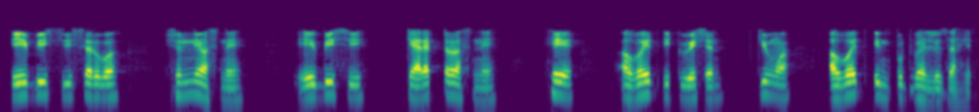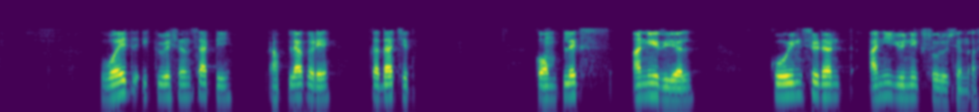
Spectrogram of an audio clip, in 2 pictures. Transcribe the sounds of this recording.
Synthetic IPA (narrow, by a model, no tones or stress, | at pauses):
ebisisəɾʋə | ɕunjəəsne | ebisi | kæɾek̚ʈəɾəsne | he | əʋəjd̪ikʋeɕən | kĩw̃ʋa | əʋəjd̪impuʈʋɛlud͡zaɦḛt̪̚ | ʋəjd̪ikʋeɕənsaʈiː | a̰pljakəɽe | kəd̪at͡ɕiːt̪ | kɔmpleks | añiɾijəl | koinsiɽəɳʈ | a̰ñijuniːksoluɕənə̰s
